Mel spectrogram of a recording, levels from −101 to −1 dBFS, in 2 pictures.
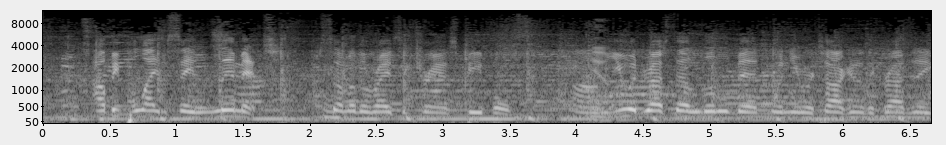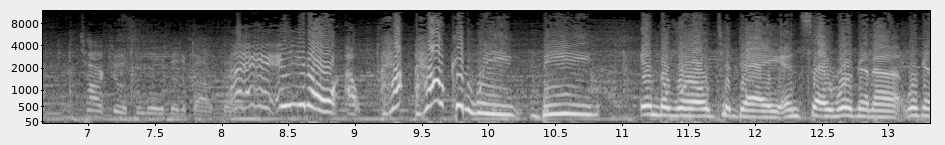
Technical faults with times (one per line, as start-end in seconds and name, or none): none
